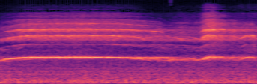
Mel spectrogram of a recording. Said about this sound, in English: British steam whistles.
